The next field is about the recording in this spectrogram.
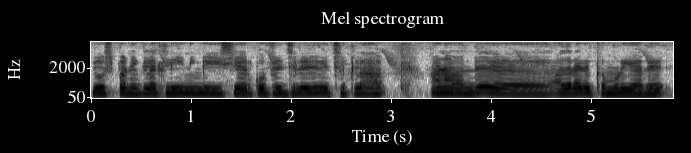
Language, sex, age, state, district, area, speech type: Tamil, female, 18-30, Tamil Nadu, Coimbatore, rural, spontaneous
